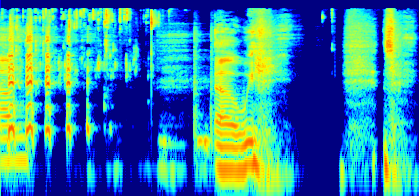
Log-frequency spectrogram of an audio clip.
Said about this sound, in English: I'm sorry, I poured coffee. I didn't realize how loud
